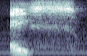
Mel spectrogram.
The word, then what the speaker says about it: ace: Ace. A. A. Ace. E is silent. And you see the C make the S sound, because the C came before a E. C coming before E, I, or Y is going to make the S sound.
